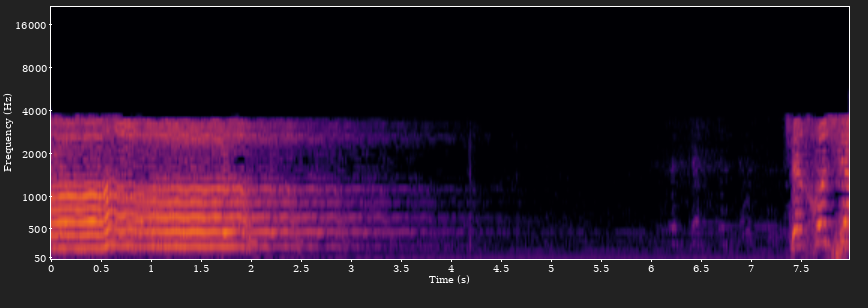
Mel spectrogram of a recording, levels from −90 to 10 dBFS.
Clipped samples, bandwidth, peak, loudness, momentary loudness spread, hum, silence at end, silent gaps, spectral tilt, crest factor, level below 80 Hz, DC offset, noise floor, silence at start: under 0.1%; 3.8 kHz; -12 dBFS; -26 LUFS; 20 LU; none; 0 s; none; -8 dB/octave; 18 dB; -66 dBFS; under 0.1%; -70 dBFS; 0 s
